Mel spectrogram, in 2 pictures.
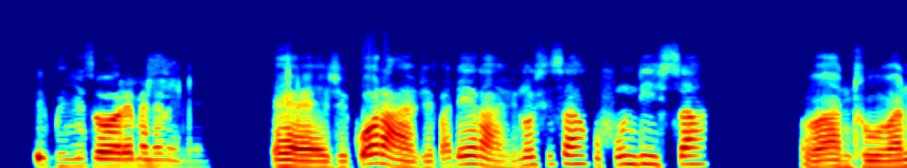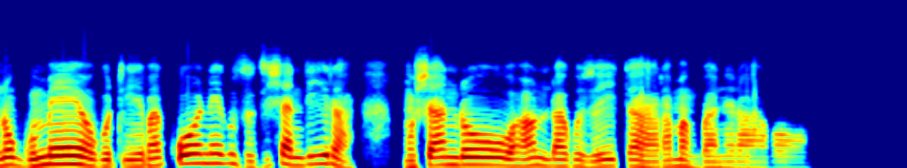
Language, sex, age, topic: Ndau, male, 50+, education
